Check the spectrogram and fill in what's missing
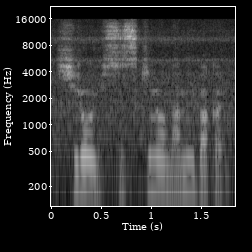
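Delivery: ordinary delivery, nothing marked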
